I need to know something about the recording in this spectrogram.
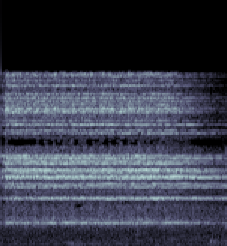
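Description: A bell struck once, ringing with a high, steady metallic tone made of several overtones; it starts suddenly and begins to fade near the end.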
